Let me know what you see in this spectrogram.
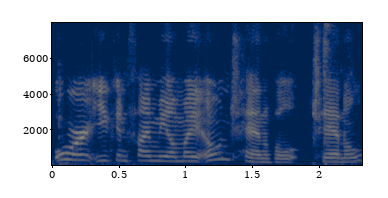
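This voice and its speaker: A woman speaks loudly. Her tone is bright and sharp. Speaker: tabletop roleplaying game player and streamer. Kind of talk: casual chat.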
